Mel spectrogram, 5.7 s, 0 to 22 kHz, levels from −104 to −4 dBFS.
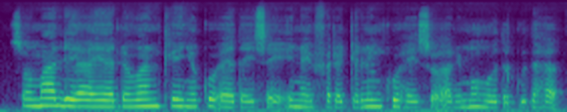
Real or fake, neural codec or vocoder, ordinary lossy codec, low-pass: fake; vocoder, 44.1 kHz, 128 mel bands, Pupu-Vocoder; none; 19.8 kHz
